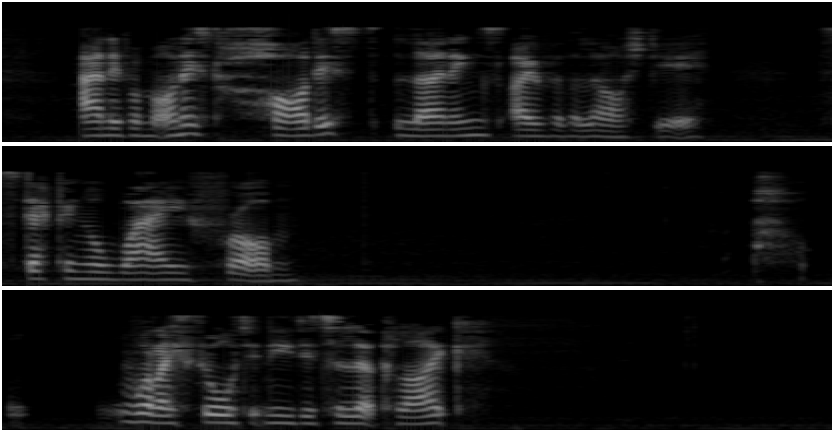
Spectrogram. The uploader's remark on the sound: as I sit in the car outside my son's exam centre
